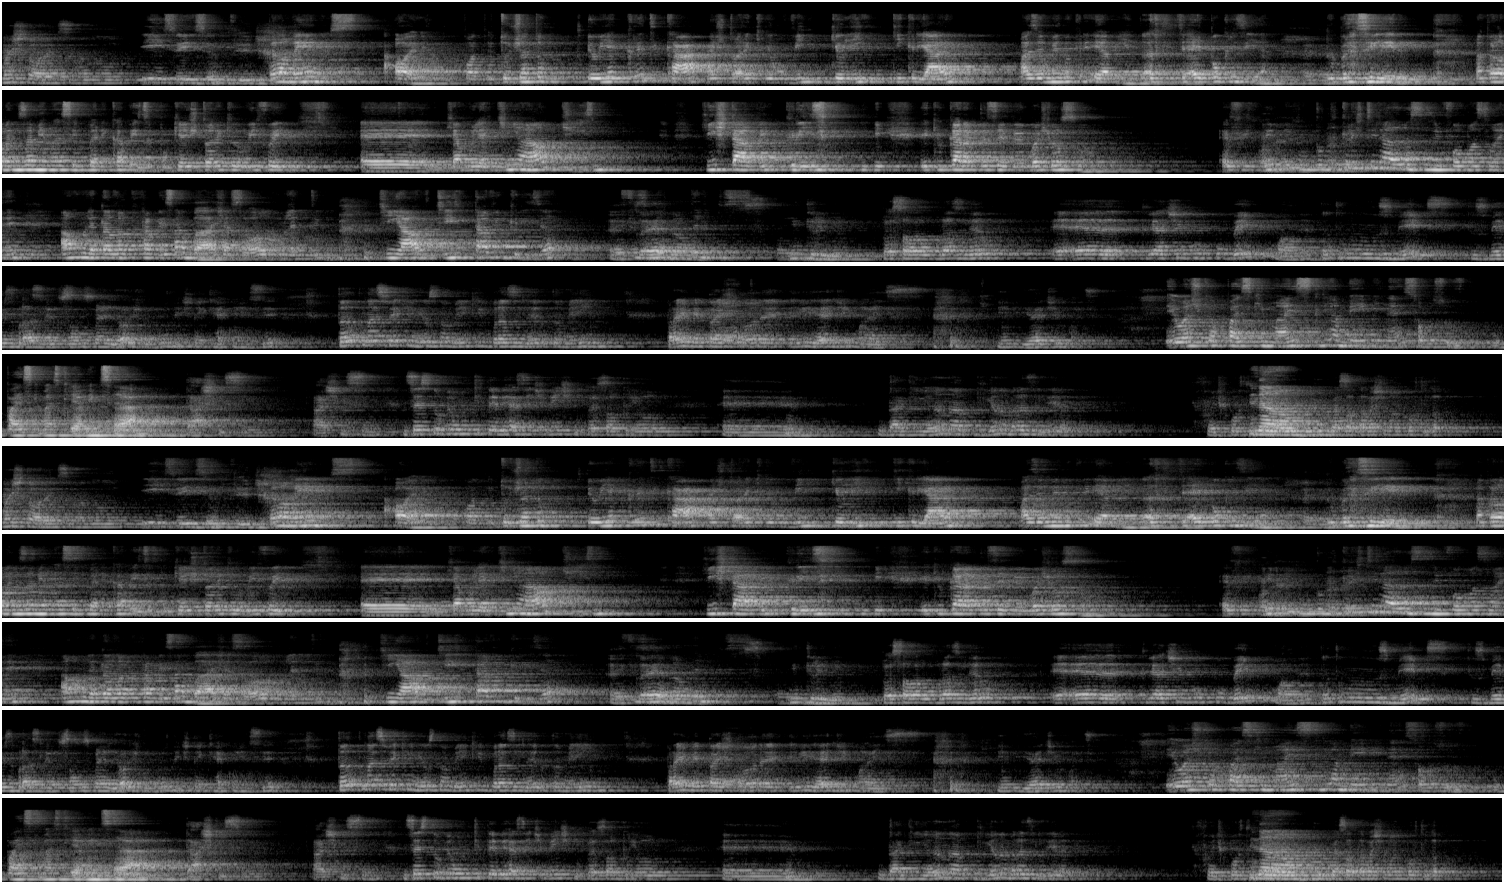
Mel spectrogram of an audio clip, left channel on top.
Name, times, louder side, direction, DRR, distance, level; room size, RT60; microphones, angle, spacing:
voice 1, 0.0-1.2 2.0-2.9 13.0-13.4 27.6-28.6 33.4-33.8 36.1-37.1 37.5-38.5 38.8-40.1 40.5-54.7 55.0-56.0 56.4-56.7 61.8-62.7 63.2-66.7 67.3-68.1 68.8-70.8 72.0-72.9 73.2-74.4, equal, 10° right, -2 dB, 1.5 m, -29 dB
voice 2, 1.4-2.2 2.7-3.3 3.8-4.3 4.6-5.5 5.9-9.6 10.2-18.2 18.6-21.1 22.0-26.0 27.2-33.4 33.8-35.6 36.4-36.7 36.9-37.1 37.8-38.1 52.2-52.5 56.7-61.6 67.9-68.1 72.5-73.1, left 2 dB, 50° left, 0 dB, 2.5 m, -21 dB
23.0 x 18.5 x 2.6 m, 2.4 s
head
